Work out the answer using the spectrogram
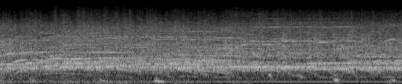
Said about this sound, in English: And the crowd goes wild.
